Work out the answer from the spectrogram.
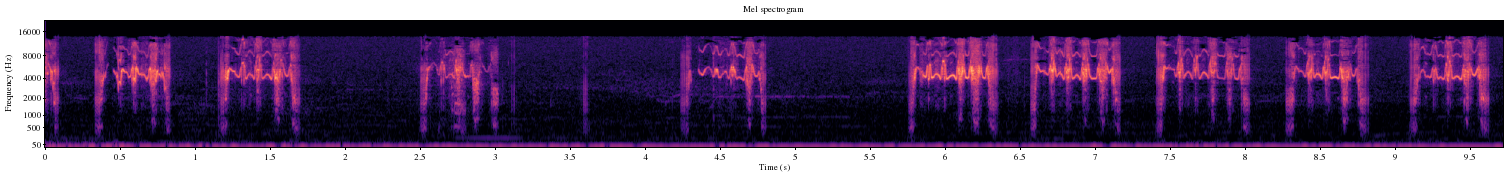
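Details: Black stork: clusters of harsh, buzzy calls with high whistled overtones, a short group, a pause of a few seconds, then a longer run of bursts about once a second.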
